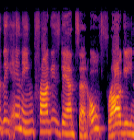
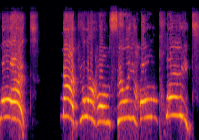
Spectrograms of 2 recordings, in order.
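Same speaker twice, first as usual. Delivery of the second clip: very high, loud calling yell; 4 dB louder than usual. Someone calls after a player running off the field toward home, yelling. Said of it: "yelled Frogolino".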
